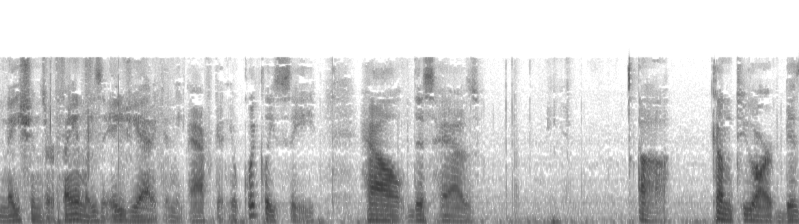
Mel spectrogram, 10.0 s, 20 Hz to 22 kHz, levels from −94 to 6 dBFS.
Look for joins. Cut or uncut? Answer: uncut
